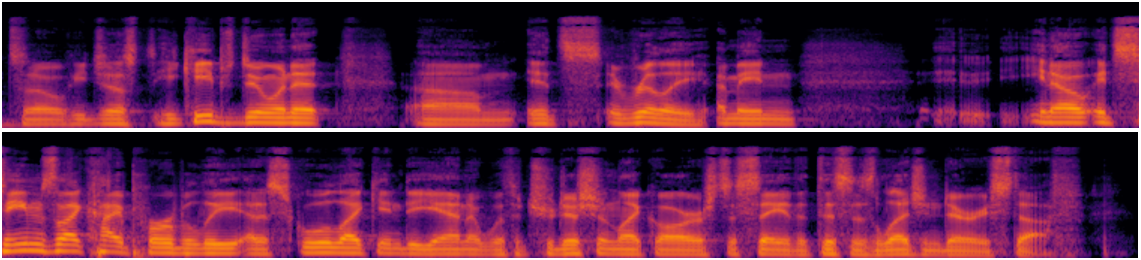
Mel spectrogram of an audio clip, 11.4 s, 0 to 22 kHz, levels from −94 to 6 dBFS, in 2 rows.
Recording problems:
none

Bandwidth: 14 kHz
